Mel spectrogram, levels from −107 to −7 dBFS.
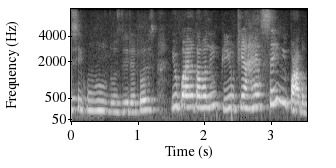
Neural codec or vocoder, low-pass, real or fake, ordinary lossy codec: none; none; real; none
